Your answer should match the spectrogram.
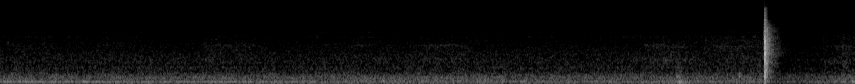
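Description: Quiet room tone with a steady low hum, broken near the end by one sharp click.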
